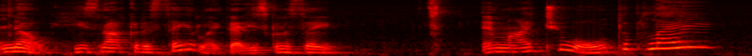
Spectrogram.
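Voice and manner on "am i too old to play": unsure, hesitant, slow and pitched up. Reading the story aloud, voicing Mister Putter's line: uncertain, as Mister Putter. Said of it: "Like he's uncertain".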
